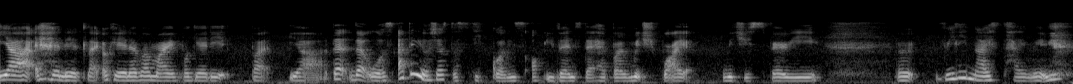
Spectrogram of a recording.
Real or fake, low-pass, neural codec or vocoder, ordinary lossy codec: real; 7.2 kHz; none; none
